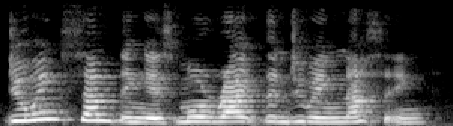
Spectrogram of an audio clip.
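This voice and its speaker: A woman's voice: high voice, fairly quick, lo-fi sound, pitched above the performer's own voice, close to an everyday voice. A woman voicing an earnest, stubborn but tender country girl in a storybook read-aloud. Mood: insistent. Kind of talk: storybook character dialogue.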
